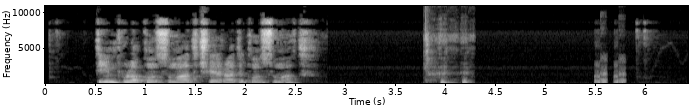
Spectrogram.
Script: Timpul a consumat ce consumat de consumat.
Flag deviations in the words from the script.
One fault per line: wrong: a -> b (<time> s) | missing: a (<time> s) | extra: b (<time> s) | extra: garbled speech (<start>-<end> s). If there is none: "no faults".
wrong: consumat -> era (1.7 s)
